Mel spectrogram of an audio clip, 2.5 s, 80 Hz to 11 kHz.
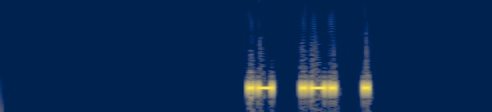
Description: Morse code, heard as a keyed tone, about 54 wpm, 700 Hz. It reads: A R E
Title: 2x Character Spacing - Top 100 Words - 50wpm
